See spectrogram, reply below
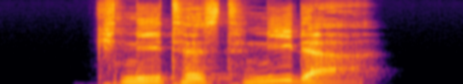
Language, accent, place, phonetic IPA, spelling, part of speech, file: German, Germany, Berlin, [ˌkniːtəst ˈniːdɐ], knietest nieder, verb, De-knietest nieder.ogg
- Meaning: inflection of niederknieen: 1. second-person singular preterite 2. second-person singular subjunctive II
